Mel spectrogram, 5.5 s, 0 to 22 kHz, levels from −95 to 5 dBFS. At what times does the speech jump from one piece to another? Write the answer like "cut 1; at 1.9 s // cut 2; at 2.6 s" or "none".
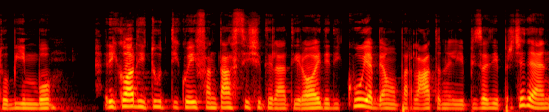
cut 1; at 2.7 s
